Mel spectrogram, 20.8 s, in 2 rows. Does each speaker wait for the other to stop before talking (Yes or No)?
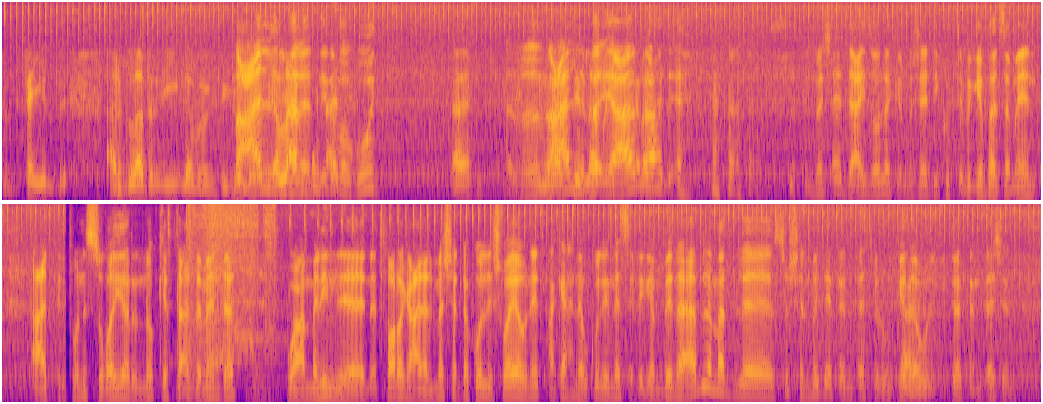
No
